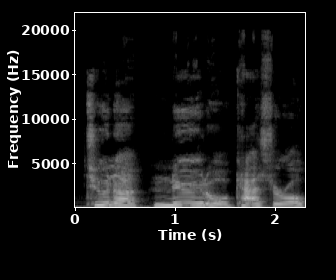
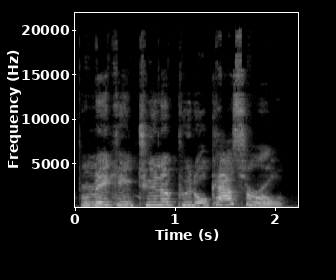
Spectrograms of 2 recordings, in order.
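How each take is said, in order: First: NOODLE picked out in an even pitch; correcting. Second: Higher, quick little croon. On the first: Mama corrects the girl's poodle mistake, stressing NOODLE. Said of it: "corrected Mama". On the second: Sister chats about making supper, crooning. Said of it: "crooned his sister". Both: A narrator's reading.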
